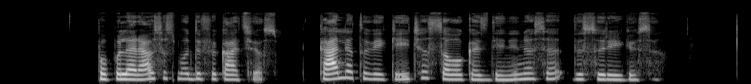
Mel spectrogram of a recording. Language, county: Lithuanian, Telšiai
